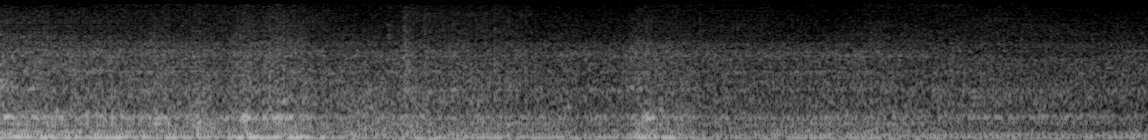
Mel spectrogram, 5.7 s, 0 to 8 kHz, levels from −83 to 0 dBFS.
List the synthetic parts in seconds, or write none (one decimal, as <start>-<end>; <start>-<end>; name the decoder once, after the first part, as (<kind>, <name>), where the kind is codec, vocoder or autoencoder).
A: 0.0-5.7 (vocoder, Vocos)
